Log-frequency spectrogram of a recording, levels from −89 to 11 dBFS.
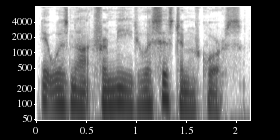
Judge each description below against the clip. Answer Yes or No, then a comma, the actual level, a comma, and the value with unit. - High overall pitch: No, very low, 90 Hz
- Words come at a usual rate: No, fast, 280 wpm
